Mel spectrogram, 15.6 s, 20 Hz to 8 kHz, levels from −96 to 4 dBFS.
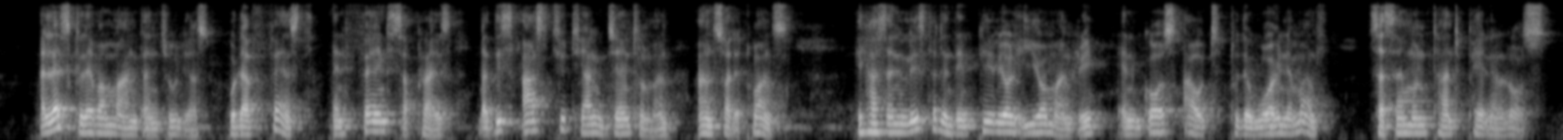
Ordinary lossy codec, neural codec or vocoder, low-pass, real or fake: Opus, 64 kbps; codec, 24 kHz, 6 kbps, HILCodec; 7.2 kHz; fake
